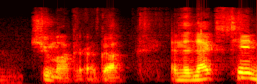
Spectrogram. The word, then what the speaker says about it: Schumacher: Schumacher. Schumacher, okay.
